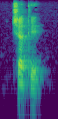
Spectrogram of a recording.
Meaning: to chat
- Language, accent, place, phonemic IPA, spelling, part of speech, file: French, France, Lyon, /tʃa.te/, tchatter, verb, LL-Q150 (fra)-tchatter.wav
